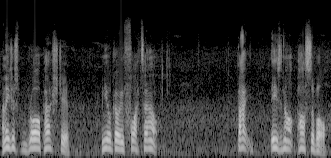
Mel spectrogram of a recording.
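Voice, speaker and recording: This British man's voice is fairly high and warm, and he speaks slowly. He rants off the cuff in an exasperated, sweary way, much like a gaming vlogger on a walk, repeating rhetorical questions, and the outdoor recording has clear background noise.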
